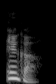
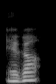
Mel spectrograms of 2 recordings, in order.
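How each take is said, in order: First: 에가 with high first 에, falling on 가; head-high accent. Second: 에가 with 가 kept up, no drop; flat accent. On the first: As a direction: start 에가 high, drop on 가. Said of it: "두고형 같은 경우는". (두고형, 에가의 에를 높게, 가는 낮게) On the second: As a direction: keep 에가 level through 가. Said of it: "평판형은". (평판형, 에가를 끝까지 떨어뜨리지 않고) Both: Shown as a demonstration.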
